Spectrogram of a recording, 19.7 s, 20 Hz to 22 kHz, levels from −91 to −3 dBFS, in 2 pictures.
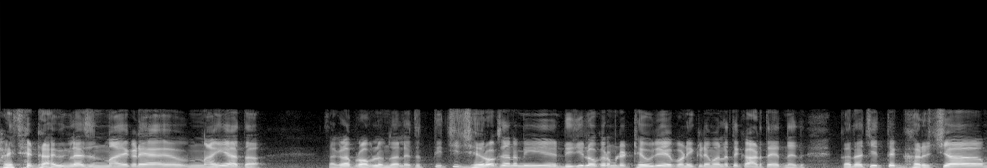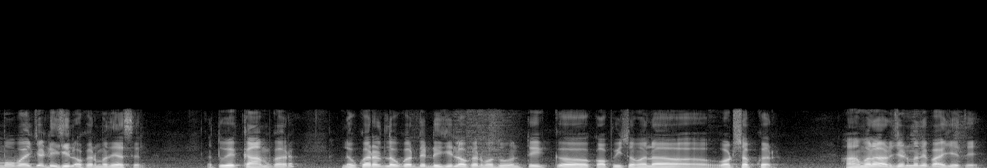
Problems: none marked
